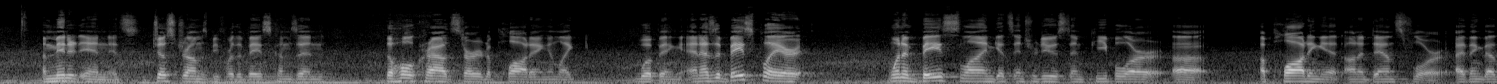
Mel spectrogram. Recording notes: Backstage at the Biltmore. The Biltmore was too loud and outside was too rainy, so we ended up standing in the doorway at the top of a long set of stairs that ended at rush hour Kingsway--this is why you can hear both traffic and the echoes from the long hallway while we chat.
